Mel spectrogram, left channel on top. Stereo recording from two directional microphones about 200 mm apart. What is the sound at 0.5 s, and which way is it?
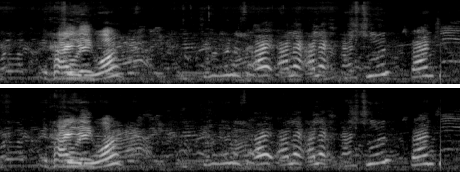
Speech, 50° right (ahead or behind).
